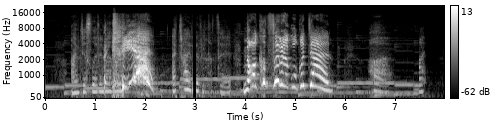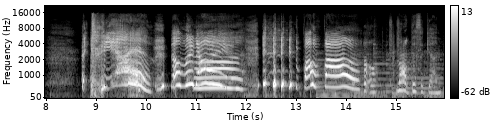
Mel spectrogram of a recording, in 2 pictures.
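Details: VTuber's small, high-pitched sneeze between bits of playful speech and laughter, with background music.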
